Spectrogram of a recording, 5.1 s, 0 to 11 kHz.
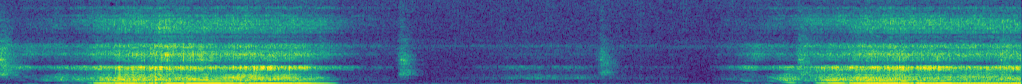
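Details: Phone recording of a person asleep after practicing the 4-7-8 breathing technique: two loud, steady, buzzing snores on breathing in, separated by quiet out-breaths; ordinary sleep snoring.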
